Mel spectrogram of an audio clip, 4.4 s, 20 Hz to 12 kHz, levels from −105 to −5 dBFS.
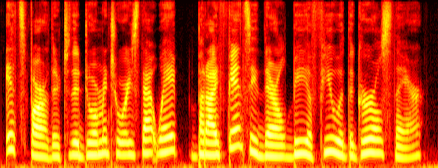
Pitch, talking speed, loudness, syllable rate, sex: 210 Hz, 235 wpm, -19 LUFS, 5.9 syllables/s, female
